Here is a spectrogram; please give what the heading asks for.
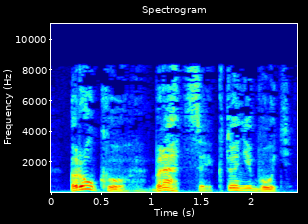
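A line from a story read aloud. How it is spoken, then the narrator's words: Hoarse rasp. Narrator (Russian): выхрипел он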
